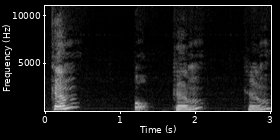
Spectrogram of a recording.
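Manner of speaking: campo split, its "cam" held with a nasal hum; nasal vowel demo. Shown as a demonstration. Teacher letting pupils hear the nasal sound, drawn out. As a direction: dwell on the nasal "am" in campo, then repeat cam. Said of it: "um som nasal".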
